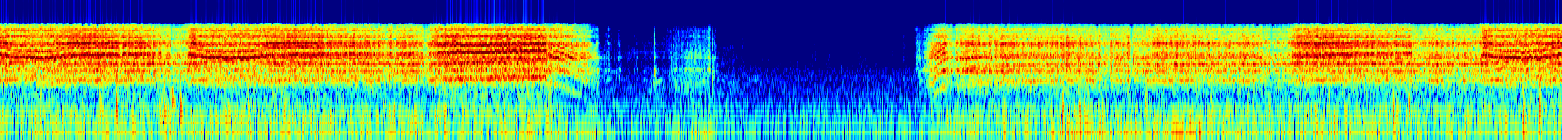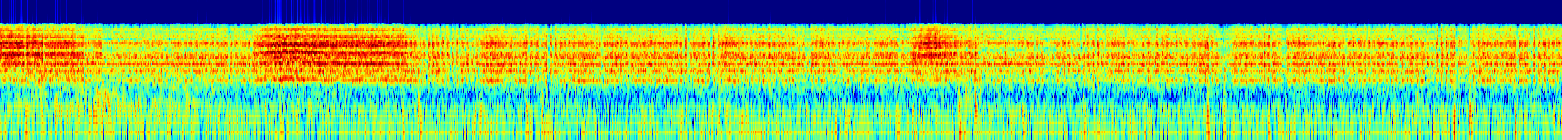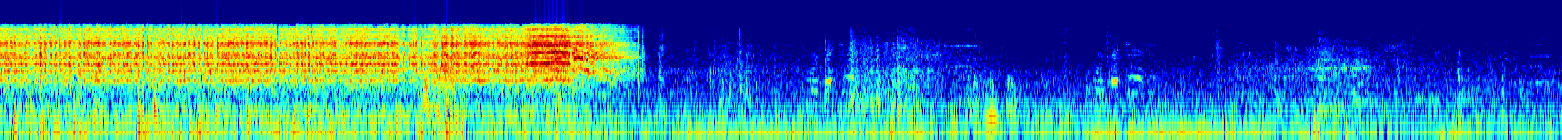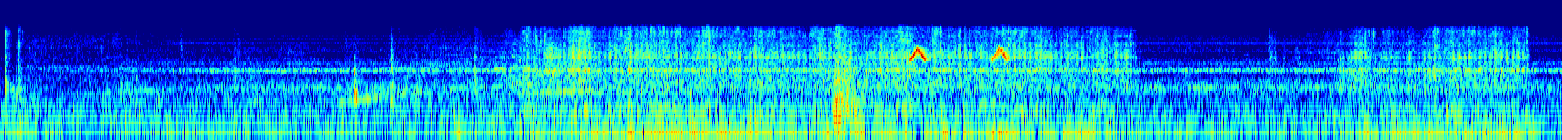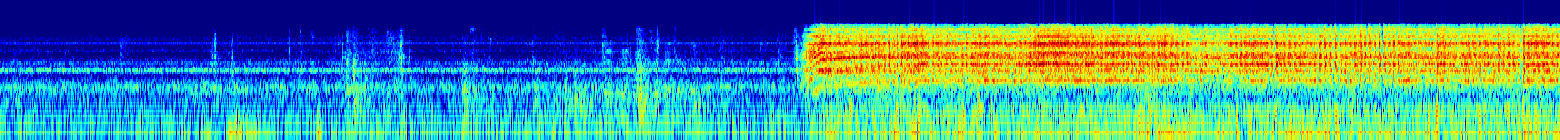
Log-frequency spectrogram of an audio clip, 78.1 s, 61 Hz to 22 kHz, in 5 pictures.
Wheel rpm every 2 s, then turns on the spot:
200, 200, 160, 0, 40, 190, 200, 200, 200, 200, 200, 200, 200, 200, 200, 200, 200, 200, 130, 0, 0, 0, 0, 0, 0, 0, 10, 10, 20, 0, 10, 0, 0, 0, 0, 110, 200, 200, 200.
52-58 60-62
